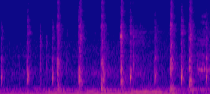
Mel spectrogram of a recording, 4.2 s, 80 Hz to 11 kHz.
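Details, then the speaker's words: BMW R1150GS high beam rewired through a relay fed from the low-beam circuit: crisp separate clicks over a faint hum as the switch is worked. The relay is pulling in and releasing normally. "the result is high beam which is now controlled by the relay you can hear it clicking hopefully"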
